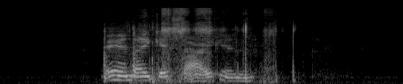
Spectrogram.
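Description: Something rubs and bumps against a microphone.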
